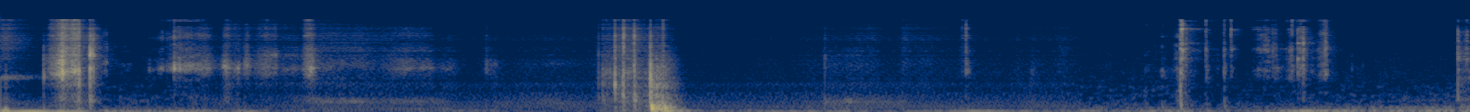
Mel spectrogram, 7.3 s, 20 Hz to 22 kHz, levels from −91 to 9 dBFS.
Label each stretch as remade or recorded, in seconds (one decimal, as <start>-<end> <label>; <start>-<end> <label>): 0.0-0.5 remade; 0.5-1.0 recorded; 1.0-5.4 remade; 5.4-7.4 recorded

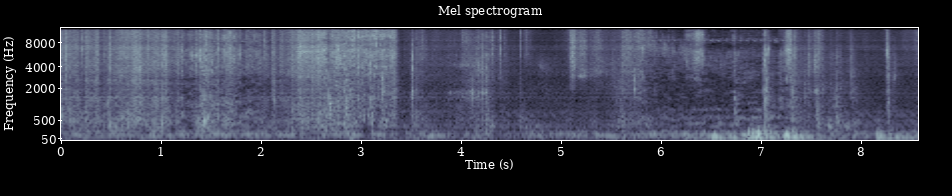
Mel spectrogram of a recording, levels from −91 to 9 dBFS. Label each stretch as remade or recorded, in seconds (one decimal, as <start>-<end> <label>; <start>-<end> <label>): 0.0-1.2 remade; 1.2-2.0 recorded; 2.0-2.6 remade; 2.6-3.3 recorded; 3.3-5.8 remade; 5.8-7.3 recorded; 7.3-8.6 remade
